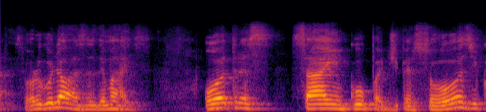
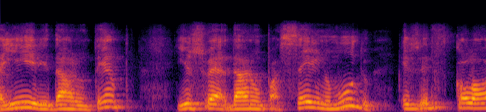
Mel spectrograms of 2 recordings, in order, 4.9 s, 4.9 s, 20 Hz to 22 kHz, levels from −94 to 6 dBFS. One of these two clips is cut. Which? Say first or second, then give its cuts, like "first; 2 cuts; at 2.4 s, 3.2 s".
first; 2 cuts; at 3.5 s, 4.0 s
